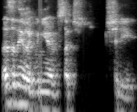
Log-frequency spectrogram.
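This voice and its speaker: A man's voice: medium pitch, fairly quick, a little mellow. A young man co-hosting a casual podcast, rambling with lots of fillers. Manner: laid-back, rambling, heavy on fillers. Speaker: podcast co-host. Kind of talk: casual chat. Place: basement. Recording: roomy basement, mic at a distance.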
